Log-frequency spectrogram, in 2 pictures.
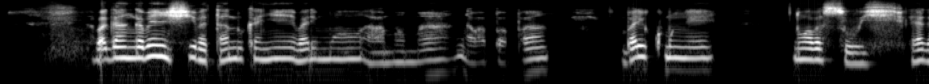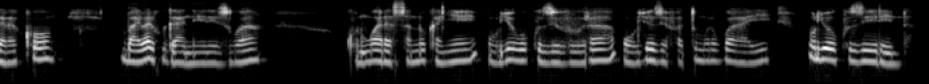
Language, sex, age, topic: Kinyarwanda, male, 18-24, health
